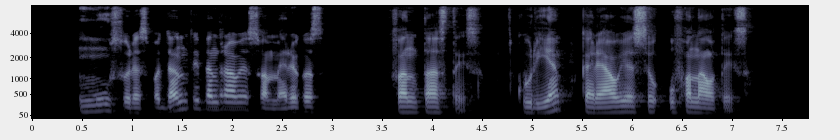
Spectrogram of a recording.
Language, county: Lithuanian, Šiauliai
